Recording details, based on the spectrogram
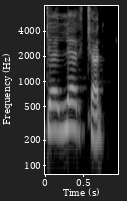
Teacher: Gələrkən lərə düşür. İkinci hecəyə düşür. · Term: vurğu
